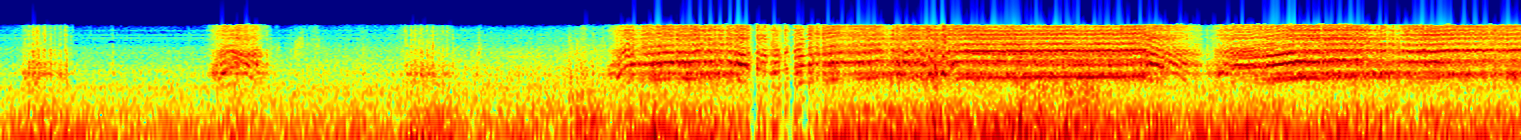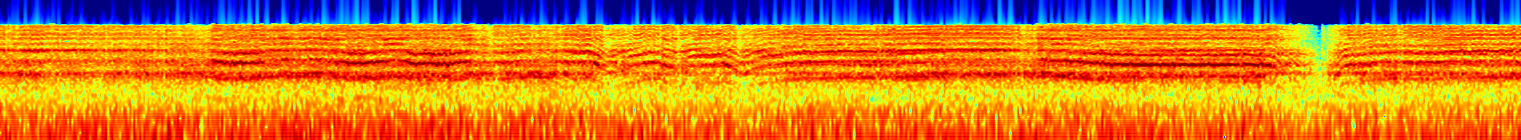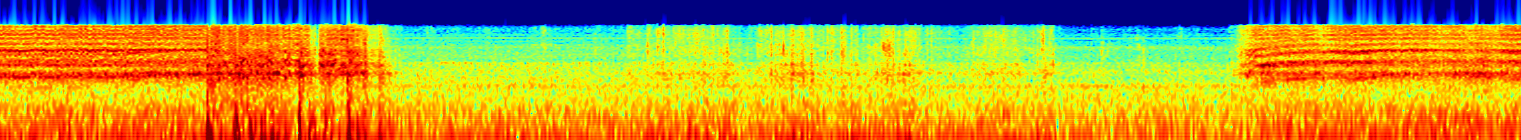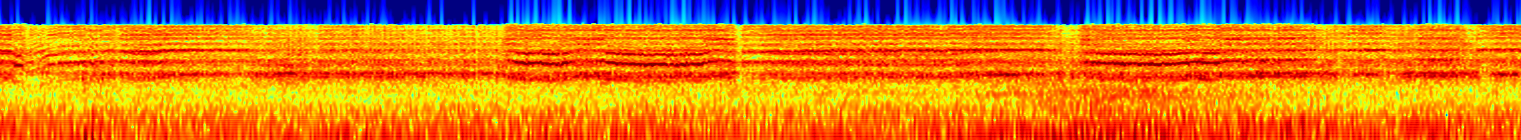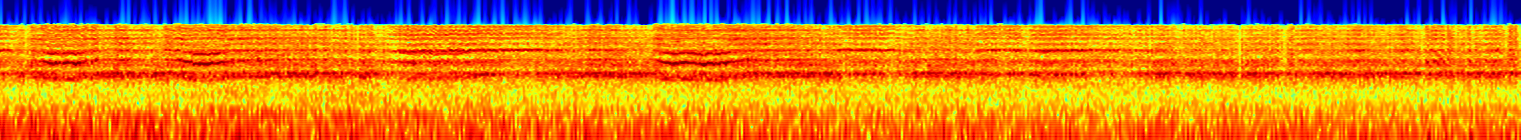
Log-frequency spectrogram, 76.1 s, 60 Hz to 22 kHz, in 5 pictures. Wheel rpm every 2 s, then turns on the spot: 10, 20, 10, 160, 210, 170, 190, 230, 230, 220, 190, 190, 230, 190, 160, 210, 190, 30, 10, 20, 10, 90, 220, 210, 230, 230, 220, 210, 220, 230, 230, 230, 230, 230, 230, 230, 230, 230.
0-4 34-42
